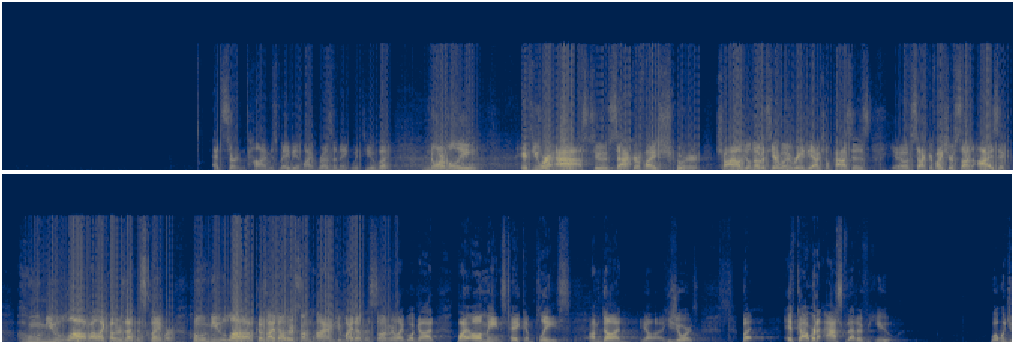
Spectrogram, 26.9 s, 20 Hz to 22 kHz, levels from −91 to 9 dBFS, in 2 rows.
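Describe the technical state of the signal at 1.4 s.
At 1.4 s the audio is inside a stretch of buffer tearing running from 0.0 to 18.75 s. The writer and hardware reader have slipped, so each buffer splices in a small slice of audio about 50 ms old between two hard joins. That produces a steady 86.1 Hz robotic rattle, which fits a 512-sample buffer. Unlike dropouts, there are no silent gaps, and the rattle sounds only while signal is present.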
